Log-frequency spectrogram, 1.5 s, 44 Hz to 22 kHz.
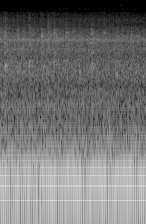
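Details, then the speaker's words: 1954 Chevrolet 4100 grain truck, 235 inline six, first start in 18 years running on 18-year-old fuel after new battery and cleaned points, exhaust manifold leak: deep, steady low idle with an even beat and no stumbles; normal idle. "can't believe it's running off that 18 year old fuel"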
